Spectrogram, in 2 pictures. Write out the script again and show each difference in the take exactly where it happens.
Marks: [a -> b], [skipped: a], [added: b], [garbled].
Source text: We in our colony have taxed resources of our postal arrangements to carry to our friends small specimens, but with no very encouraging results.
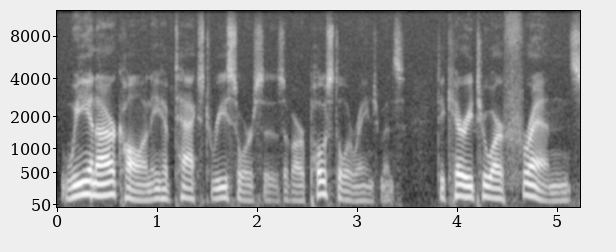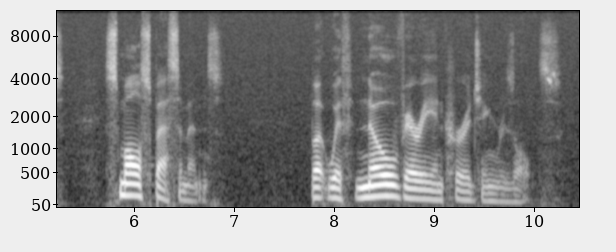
We in our colony have taxed resources of our postal arrangements to carry to our friends small specimens, but with no very encouraging results.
